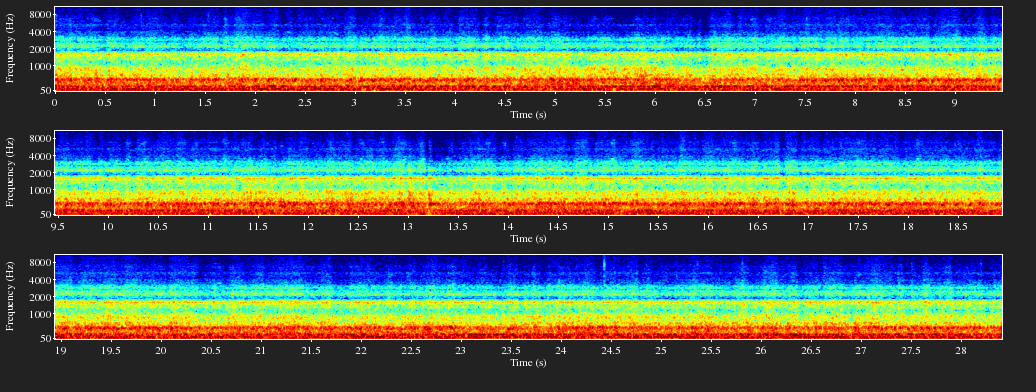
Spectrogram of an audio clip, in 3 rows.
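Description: Hankyu 9300 series electric train running at a steady speed, heard from inside the car: a steady, loud rumble of wheels on rail and running gear.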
